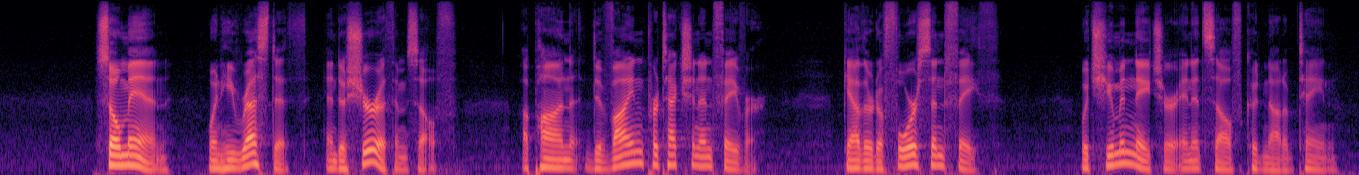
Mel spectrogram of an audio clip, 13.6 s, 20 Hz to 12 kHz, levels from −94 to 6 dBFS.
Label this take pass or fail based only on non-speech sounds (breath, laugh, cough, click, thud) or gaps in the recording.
pass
